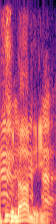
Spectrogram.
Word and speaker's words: tsunami: there are some journalists that are saying tsunami. Yeah. Tsunami. That's the way it's supposed to be. Let me hear you pronounced. say it. Say it again. Tsunami. Tsunami. Yeah, there's a T Tsunami.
